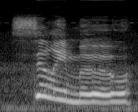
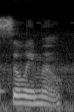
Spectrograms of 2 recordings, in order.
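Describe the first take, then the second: First: Loud, drawn-out playful jibe; slow, emphatic pretend name-calling; mock insult. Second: Said in the usual way. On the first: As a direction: stretch SILLY MOO out loudly. Performs the insult, then confirms it.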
